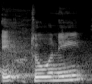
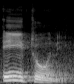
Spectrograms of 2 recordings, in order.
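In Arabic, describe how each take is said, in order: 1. تأتي همزة القطع بعد الحركة القصيرة الأولى. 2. الحركة الأولى طويلة، دون همزة قطع. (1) "عند البدء أصلها ائتوني" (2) "ثم تصير إيش؟"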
